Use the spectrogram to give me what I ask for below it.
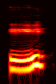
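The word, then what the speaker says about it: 鱼: But then also fish in Chinese is pronounced yu. Sounds the same.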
